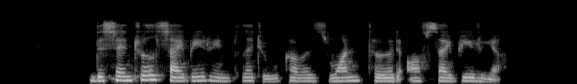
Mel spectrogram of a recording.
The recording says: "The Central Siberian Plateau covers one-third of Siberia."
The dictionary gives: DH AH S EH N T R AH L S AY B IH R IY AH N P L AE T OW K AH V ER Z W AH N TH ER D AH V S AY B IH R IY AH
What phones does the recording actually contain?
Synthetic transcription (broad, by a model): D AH S EH N T R AH L S AY B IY R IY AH N P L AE T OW K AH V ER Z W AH N T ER D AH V S AY B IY R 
